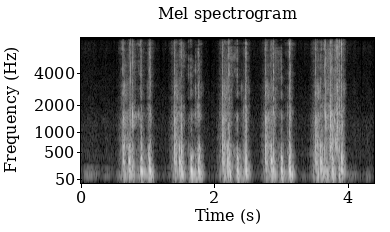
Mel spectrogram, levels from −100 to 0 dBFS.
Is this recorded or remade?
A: recorded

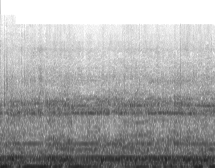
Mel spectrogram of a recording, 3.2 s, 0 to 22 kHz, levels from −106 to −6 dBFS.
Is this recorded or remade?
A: remade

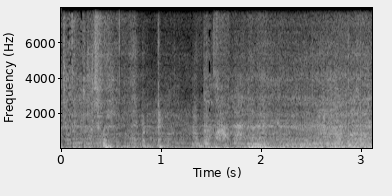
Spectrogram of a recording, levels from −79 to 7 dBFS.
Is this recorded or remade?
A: remade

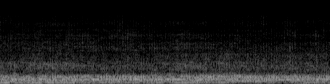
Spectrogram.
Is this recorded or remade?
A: remade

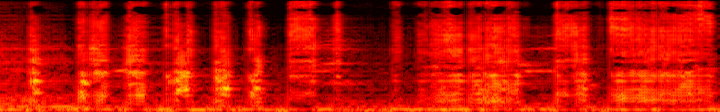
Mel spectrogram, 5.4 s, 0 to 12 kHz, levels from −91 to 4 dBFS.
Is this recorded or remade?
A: remade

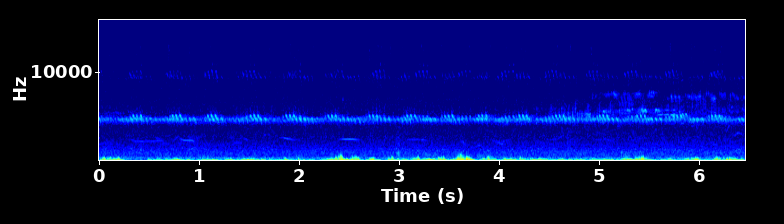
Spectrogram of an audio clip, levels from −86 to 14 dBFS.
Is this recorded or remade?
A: recorded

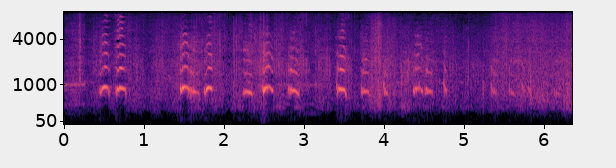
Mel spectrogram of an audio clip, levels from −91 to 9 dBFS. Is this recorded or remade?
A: remade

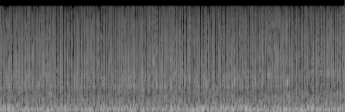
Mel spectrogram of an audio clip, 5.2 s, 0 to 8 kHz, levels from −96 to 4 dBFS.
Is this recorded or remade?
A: remade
